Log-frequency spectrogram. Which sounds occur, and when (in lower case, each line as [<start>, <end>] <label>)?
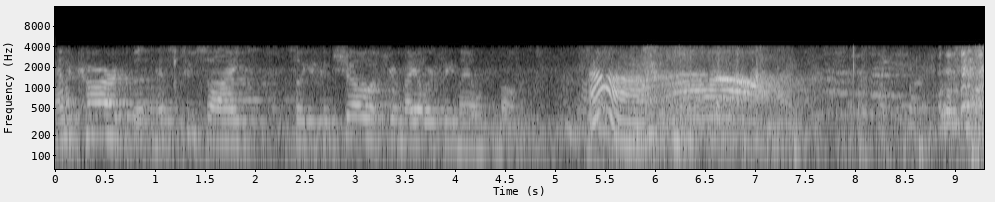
[0.00, 9.25] wind
[0.01, 9.25] hubbub
[0.01, 2.11] male speech
[2.40, 4.61] male speech
[5.10, 7.48] human voice
[8.72, 9.25] laughter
